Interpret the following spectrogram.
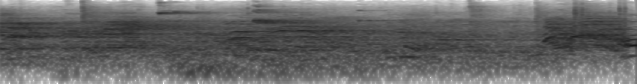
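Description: Live basketball game sound in an echoing gym: the ball bouncing on the hardwood, a few short high sneaker squeaks, and indistinct shouting from players and spectators.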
